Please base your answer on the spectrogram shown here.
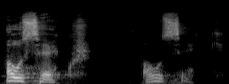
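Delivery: fading to hushed. Acted. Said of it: "og sier".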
